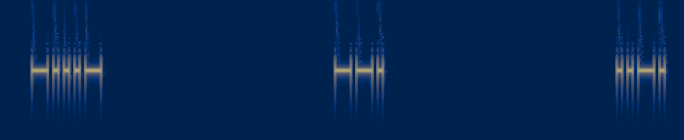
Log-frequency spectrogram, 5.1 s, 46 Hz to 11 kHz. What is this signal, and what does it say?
Morse code, heard as a keyed tone, about 30 wpm, spaced as for 5 wpm, 700 Hz. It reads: <BT>GF
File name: Lesson 36e - BT - Three Characters 30wpm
